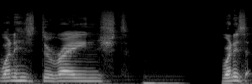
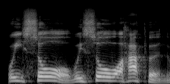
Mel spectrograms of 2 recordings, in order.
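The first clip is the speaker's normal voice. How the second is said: ordinary talk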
